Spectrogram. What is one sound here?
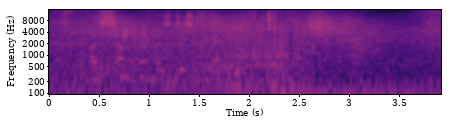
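A large structure explodes with a loud blast.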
